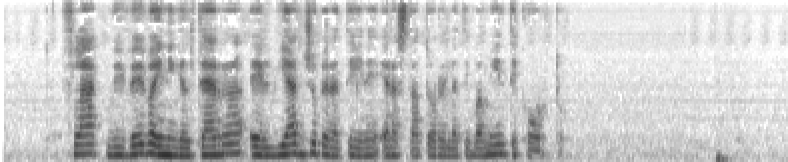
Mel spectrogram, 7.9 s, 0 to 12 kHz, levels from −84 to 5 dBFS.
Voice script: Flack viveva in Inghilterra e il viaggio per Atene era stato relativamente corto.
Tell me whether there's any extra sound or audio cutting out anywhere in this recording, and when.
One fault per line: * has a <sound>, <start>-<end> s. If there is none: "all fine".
all fine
